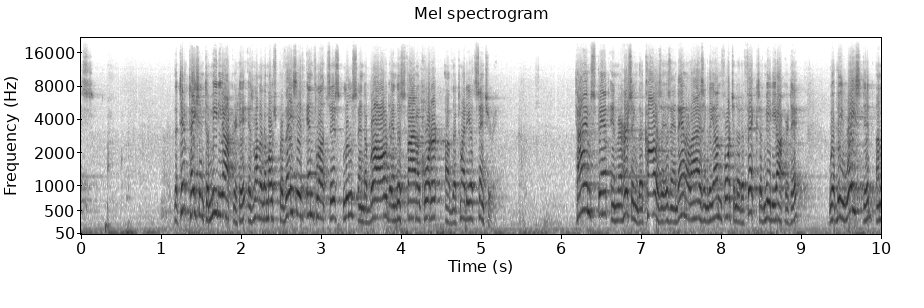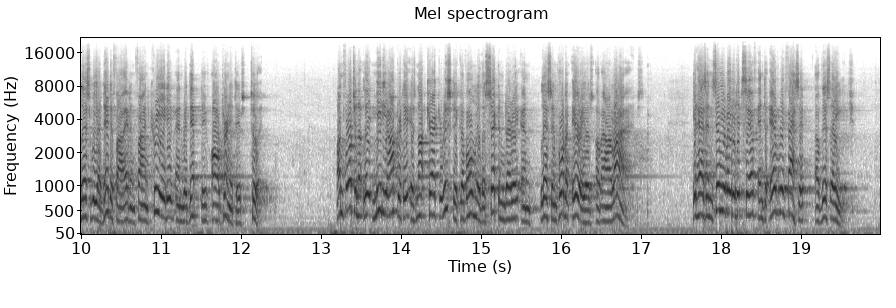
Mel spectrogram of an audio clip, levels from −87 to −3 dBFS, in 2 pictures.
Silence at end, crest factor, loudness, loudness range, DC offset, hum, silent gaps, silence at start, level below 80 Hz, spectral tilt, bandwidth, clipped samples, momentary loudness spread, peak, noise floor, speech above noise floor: 0 s; 14 dB; -20 LUFS; 2 LU; under 0.1%; none; none; 0 s; -42 dBFS; -2 dB/octave; 20 kHz; under 0.1%; 8 LU; -8 dBFS; -44 dBFS; 22 dB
